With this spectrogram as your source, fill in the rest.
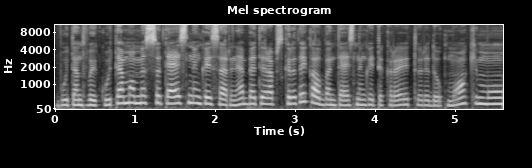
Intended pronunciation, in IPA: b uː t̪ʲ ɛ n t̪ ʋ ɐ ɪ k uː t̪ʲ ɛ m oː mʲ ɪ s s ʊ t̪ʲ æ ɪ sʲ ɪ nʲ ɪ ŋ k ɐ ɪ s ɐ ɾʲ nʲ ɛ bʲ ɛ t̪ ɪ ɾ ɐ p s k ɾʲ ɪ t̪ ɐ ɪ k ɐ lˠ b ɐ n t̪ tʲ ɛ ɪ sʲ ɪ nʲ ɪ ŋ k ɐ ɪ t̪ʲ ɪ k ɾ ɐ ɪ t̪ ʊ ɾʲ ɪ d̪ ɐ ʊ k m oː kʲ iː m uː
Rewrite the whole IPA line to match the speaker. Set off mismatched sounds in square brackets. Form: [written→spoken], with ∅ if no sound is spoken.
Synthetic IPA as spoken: b uː t̪ʲ ɛ n t̪ ʋ ɐ ɪ k uː t̪ʲ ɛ m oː mʲ ɪ s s ʊ t̪ʲ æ ɪ sʲ ɪ nʲ ɪ ŋ k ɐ ɪ s ɐ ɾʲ nʲ ɛ bʲ ɛ t̪ ɪ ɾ ɐ p s k ɾʲ ɪ t̪ ɐ ɪ k ɐ lˠ b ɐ n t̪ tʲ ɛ ɪ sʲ ɪ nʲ ɪ ŋ k ɐ ɪ t̪ʲ ɪ k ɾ ɐ ɪ t̪ ʊ ɾʲ ɪ d̪ ɐ ʊ k m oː kʲ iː m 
